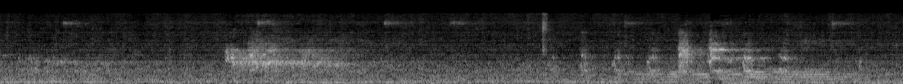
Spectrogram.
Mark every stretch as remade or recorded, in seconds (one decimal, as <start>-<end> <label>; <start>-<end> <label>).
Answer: 0.0-9.0 remade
